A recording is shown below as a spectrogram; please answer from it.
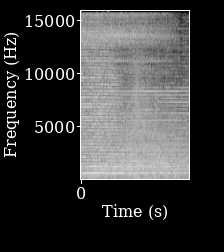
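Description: Dramatic background score: a held chord with a low rumble beneath it, slowly fading.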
